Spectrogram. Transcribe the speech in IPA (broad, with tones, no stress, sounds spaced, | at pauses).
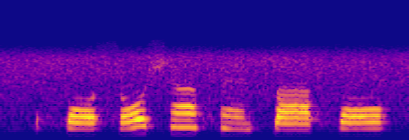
f ɔ˨ s ɔ˨˦ ʃ ã˧ f ɛ̃˨ k͡p a˨ f ɔ˧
